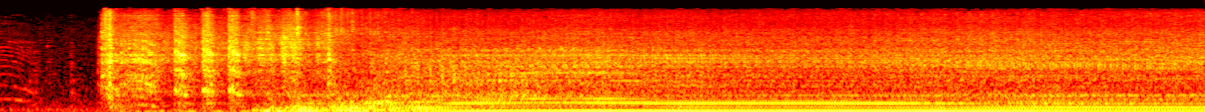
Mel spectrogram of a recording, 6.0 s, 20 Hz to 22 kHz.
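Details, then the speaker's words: DB1 Acura Integra on first start after fitting a 1320 Toda V2 2.5-inch header and test pipe in place of the stock manifold: a one-second crank, then it fires into a smooth, loud, even idle. "Alright, I'm gonna start it up now. First start with the new header and test pipe."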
